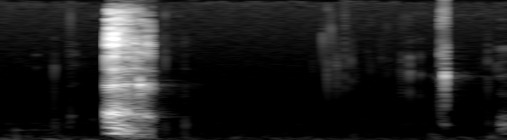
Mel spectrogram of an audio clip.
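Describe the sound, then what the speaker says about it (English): A single loud, close burp rises abruptly and dies off after about a quarter second, then there is near silence and a faint short sound afterward. "It's been a while since I burped on here."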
